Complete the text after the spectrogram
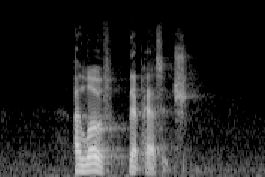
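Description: A man speaks briefly and calmly in an echoing room.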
